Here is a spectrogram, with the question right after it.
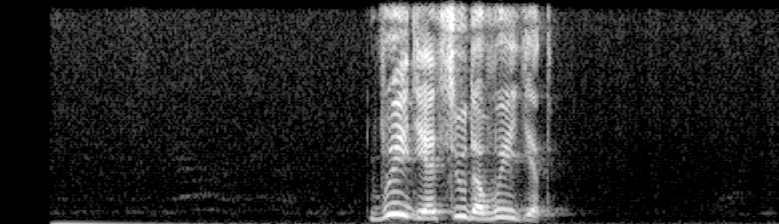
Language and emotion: Russian, angry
